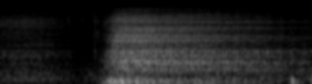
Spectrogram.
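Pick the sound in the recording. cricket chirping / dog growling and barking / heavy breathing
heavy breathing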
